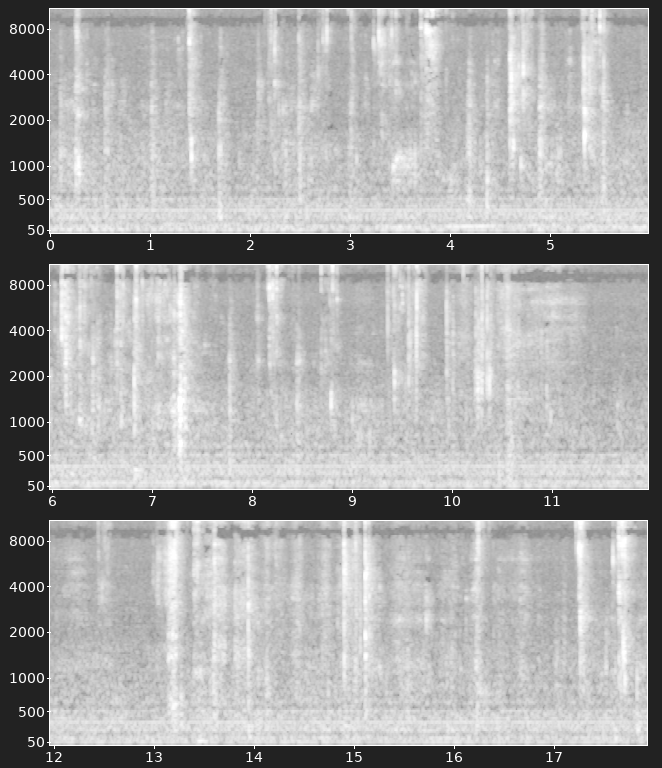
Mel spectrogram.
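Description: A person chewing a mouthful of seaweed salad, with faint, irregular crunchy ticks.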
